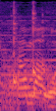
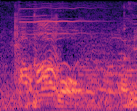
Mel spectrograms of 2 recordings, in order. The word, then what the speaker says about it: 卵: 卵は終わって卵じゃなくて卵卵い分かってきましたねシさん分からないイントネーションが分かってきましたね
